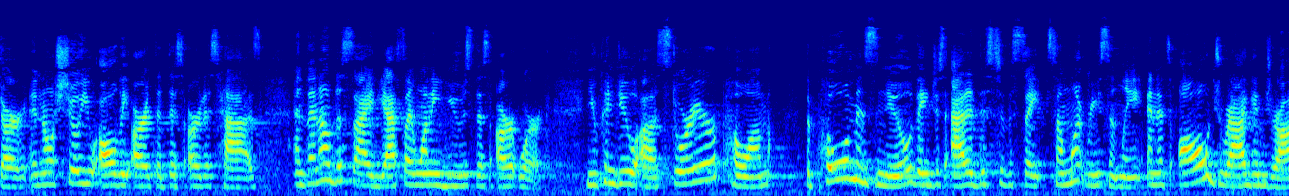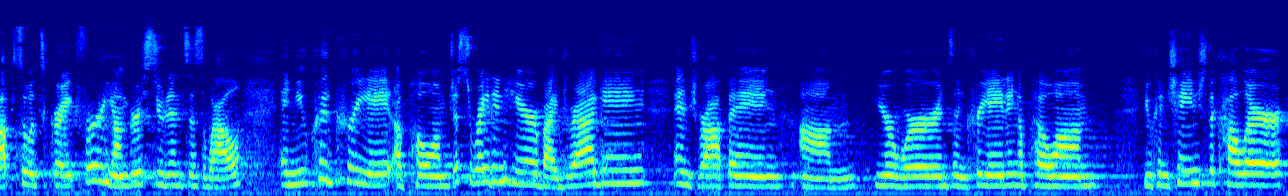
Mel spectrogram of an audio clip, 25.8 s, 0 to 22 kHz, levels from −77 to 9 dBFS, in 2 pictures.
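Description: Nothing in here goes wrong at any point, so there's honestly nothing to flag.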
